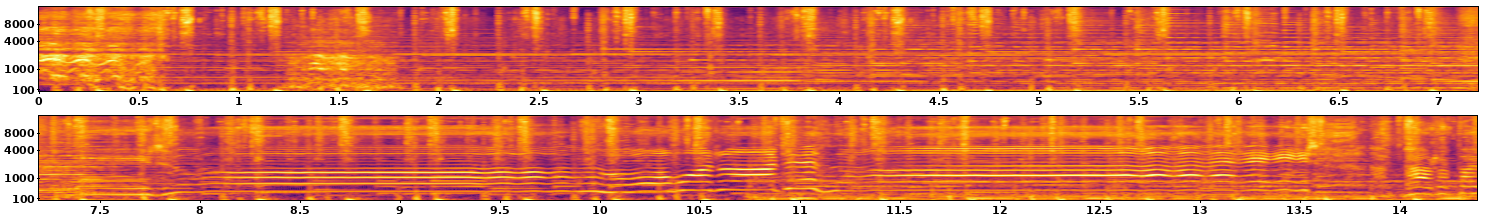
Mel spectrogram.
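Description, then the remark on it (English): A horse whinnies loudly while its hooves clip-clop in a steady rhythm, the sounds continuous with no talking. “Is there any wonder I'd take a horse and escape into town?”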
